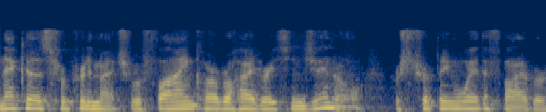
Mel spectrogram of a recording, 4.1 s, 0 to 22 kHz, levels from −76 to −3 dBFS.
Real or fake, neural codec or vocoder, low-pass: fake; codec, 16 kHz, 1.1 kbps, Voila-Tokenizer; 7.2 kHz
